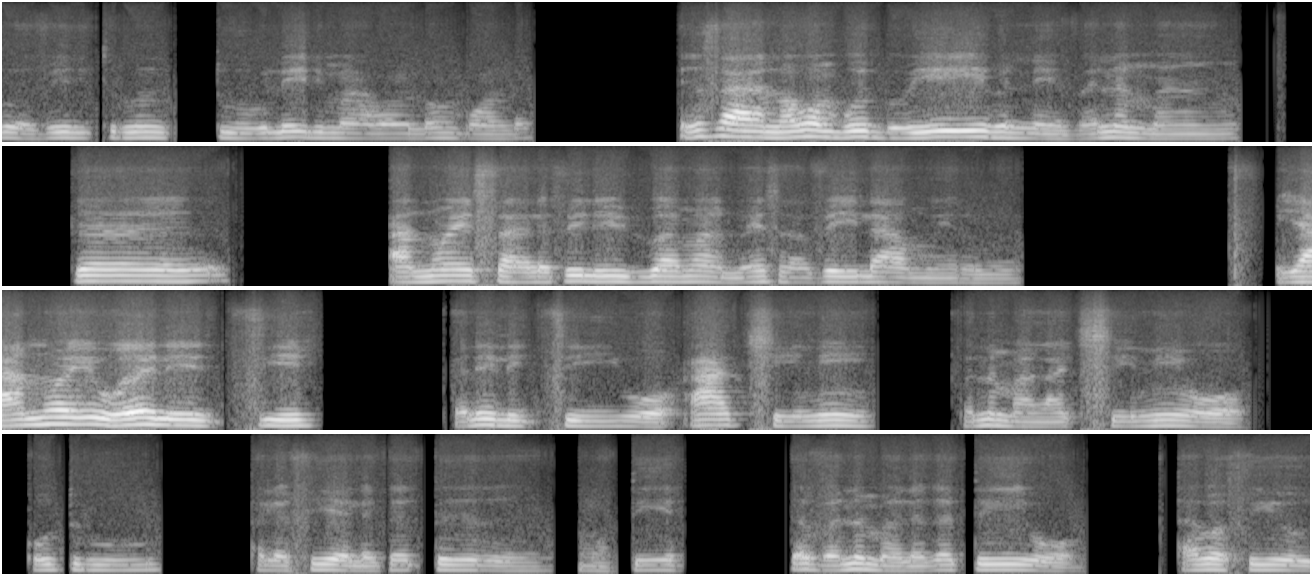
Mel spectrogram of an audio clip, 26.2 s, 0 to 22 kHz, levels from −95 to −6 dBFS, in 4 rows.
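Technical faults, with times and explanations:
Throughout, 1-bit DFPWM compression. Each sample keeps a single bit that nudges a running level up or down. That coarse tracking leaves heavy broadband noise over the speech. Everything sounds fuzzy and crackly, and the treble disappears under hiss.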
